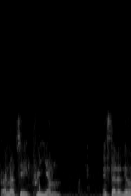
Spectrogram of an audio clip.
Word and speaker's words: Priam: How'd you spell the pronunciation? Pre-Prey-Yum. Pre dash what? Yum. Pre-yum. Yeah, that'll work. I could probably get rid of the Y and do Priam.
